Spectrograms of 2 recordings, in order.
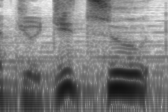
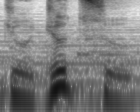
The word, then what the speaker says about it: jiu-jitsu: ¿Por qué en Brasil se pronuncia yujitsu y no yuyutsu?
